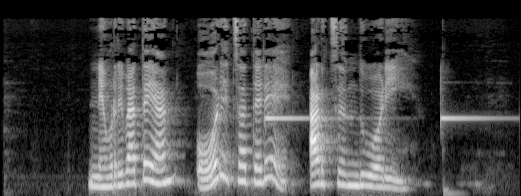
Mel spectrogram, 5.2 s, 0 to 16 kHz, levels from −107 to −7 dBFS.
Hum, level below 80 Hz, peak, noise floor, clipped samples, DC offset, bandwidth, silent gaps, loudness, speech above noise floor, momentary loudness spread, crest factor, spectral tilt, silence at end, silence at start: none; -64 dBFS; 0 dBFS; -75 dBFS; under 0.1%; under 0.1%; 11.5 kHz; none; -23 LUFS; 52 dB; 15 LU; 24 dB; -4.5 dB/octave; 0.3 s; 0.9 s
